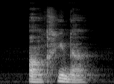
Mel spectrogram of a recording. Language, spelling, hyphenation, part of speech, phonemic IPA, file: Dutch, angina, an‧gi‧na, noun, /ˌɑŋˈɣi.naː/, Nl-angina.ogg
- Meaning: angina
